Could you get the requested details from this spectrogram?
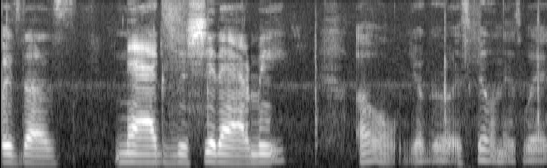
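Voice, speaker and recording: A woman speaks fairly slowly with a very deep, low pitch and very wide pitch swings. The sound is dry with no echo, with light background noise. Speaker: vlogger, stay-at-home mom; home mom vlogger. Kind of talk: casual vlog chat. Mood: playful, upbeat. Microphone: phone near.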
